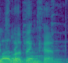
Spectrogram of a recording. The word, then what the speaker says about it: Ladehkan: Ladehkan.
